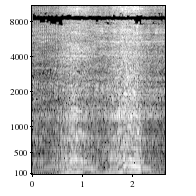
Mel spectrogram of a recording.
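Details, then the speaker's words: 2008 Saga scooter (shaft-driven small single) that sat two years: fires and revs up and down a few times, pulling cleanly and dropping back without stumbling; runs fine. "i got her to run just charging up the old battery here so we can be out on the trails do a little enduro with this thing"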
